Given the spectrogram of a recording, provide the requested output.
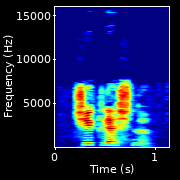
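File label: "чиклясьны", Komi, female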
